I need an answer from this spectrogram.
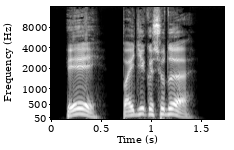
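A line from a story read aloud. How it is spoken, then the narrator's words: Loud shout. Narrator (Russian): громко крикнул Льюис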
